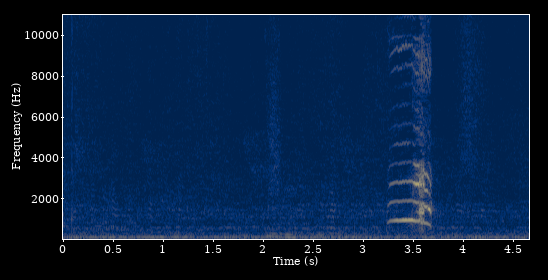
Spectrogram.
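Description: A baby macaque gives one short, high-pitched cry about three seconds in, its pitch arching up and down, over a steady low hum.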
